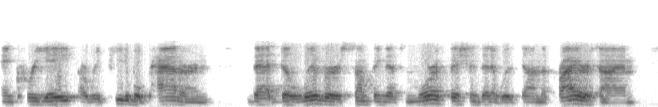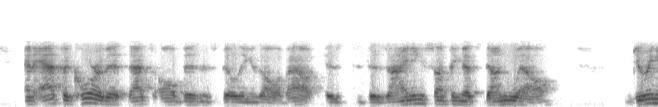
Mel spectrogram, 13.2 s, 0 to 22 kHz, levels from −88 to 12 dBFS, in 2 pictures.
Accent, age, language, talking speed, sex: American, 30-49, English, 175 wpm, male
